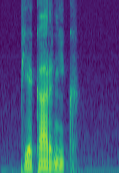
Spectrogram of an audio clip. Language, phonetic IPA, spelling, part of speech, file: Polish, [pʲjɛˈkarʲɲik], piekarnik, noun, Pl-piekarnik.ogg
